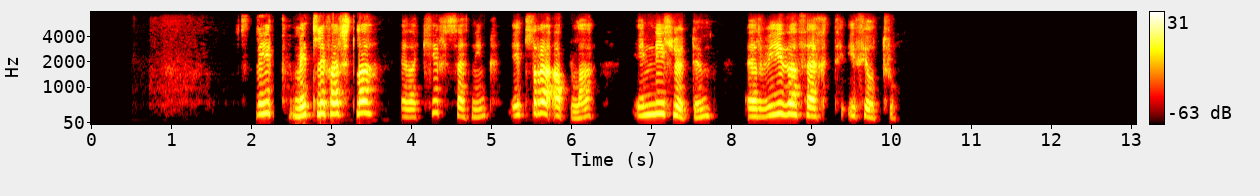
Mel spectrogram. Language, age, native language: Icelandic, 60-69, Icelandic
